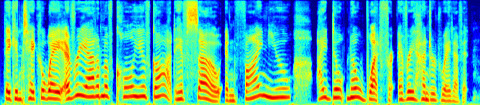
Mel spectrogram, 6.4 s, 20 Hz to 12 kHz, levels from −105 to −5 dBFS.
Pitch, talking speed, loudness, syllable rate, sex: 245 Hz, 225 wpm, -19 LUFS, 5.8 syllables/s, female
